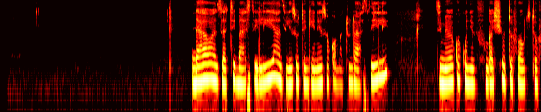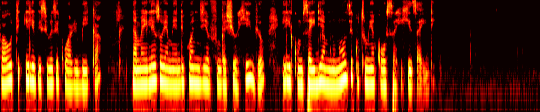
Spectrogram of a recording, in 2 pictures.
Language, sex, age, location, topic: Swahili, female, 18-24, Dar es Salaam, health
